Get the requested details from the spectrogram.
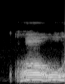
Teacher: এই স্বরধ্বনিগুলা অ, ও, এগুলো উচ্চারণের সময় জিহ্বা তোমরা খেয়াল করবে যে পেছনের দিকে সরে যায়, এই জন্য এই স্বরধ্বনিগুলোকে বলা হয় পশ্চাৎ স্বরধ্বনি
